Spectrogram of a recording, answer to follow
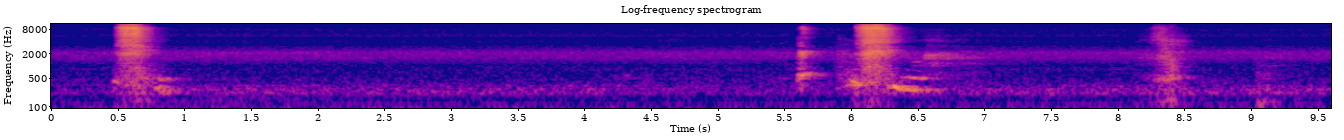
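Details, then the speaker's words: Person still a little sick, sneezing freely in an echoing bathroom: three sharp sneezes, the middle one a quick double, over steady fan hum from the next room. "I'm also in the bathroom, so you guys can hear like an echoing effect, so you can, I don't know, have like full surround sound."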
